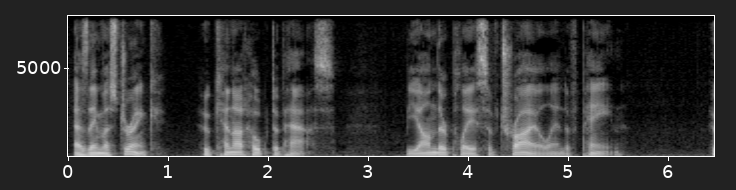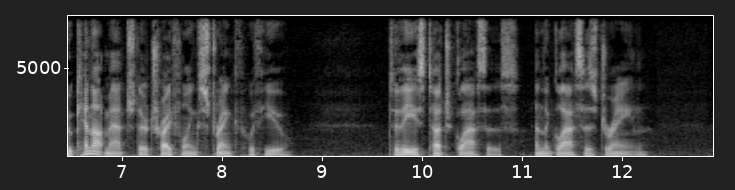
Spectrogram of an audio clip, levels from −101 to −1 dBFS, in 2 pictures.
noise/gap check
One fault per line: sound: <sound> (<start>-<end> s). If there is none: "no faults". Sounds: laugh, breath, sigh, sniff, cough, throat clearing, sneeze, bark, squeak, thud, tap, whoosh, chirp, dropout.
no faults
